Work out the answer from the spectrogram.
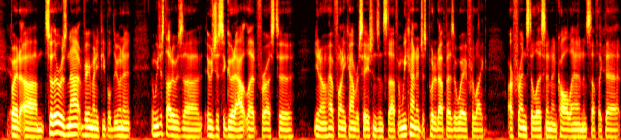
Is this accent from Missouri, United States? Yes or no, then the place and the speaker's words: yes; St. Louis, Missouri, United States; also born or lived in New York; I was born and raised in St. Louis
